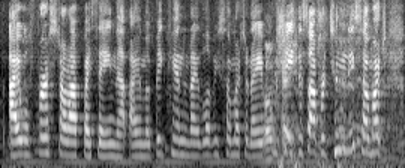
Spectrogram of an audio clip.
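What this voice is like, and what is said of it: Massachusetts accent. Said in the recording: “I think I hear a Massachusetts accent.”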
